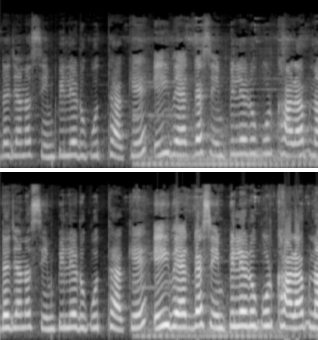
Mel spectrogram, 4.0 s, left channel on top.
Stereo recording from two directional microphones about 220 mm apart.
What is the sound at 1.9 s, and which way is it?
A woman's voice, 40° right (ahead or behind).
